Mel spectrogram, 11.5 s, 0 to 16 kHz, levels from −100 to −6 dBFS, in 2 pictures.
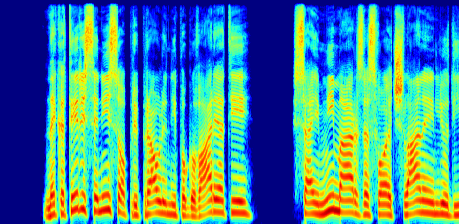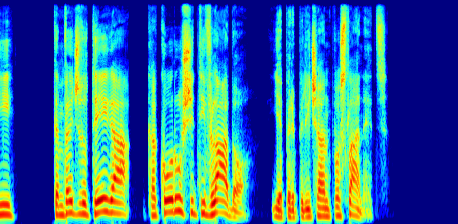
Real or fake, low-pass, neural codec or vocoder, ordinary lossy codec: real; 14.4 kHz; none; none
